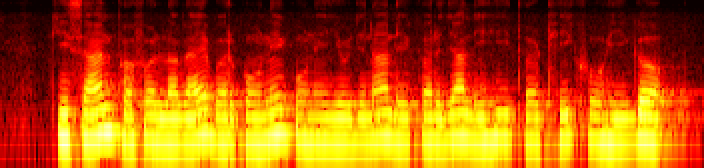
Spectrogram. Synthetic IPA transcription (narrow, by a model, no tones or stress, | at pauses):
kɪsaːnpʰəfʰəlːəɡaːebəɾkoːnekoːnejoːd͡ʒnaleːkəɾd͡ʒaːliɦit̪ʰəʈʰiːkhoːɦiɡə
